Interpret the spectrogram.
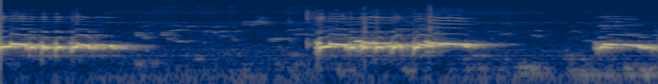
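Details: Rolling, trilled cooing from a Majapahit zebra dove, given as a challenge to fight; two long warbled phrases separated by a short pause, then a third beginning, with faint low rumbling underneath.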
